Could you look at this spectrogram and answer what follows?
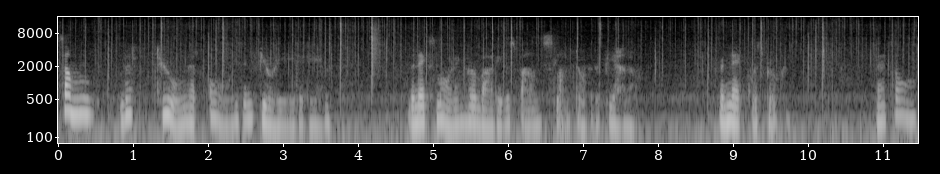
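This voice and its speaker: Casting: female actor as mature household cook, once a teacher, measured and quietly knowing, lowish voice, noisy vintage radio recording. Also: lightly acted. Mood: grave. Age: middle-aged or older. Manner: measured, gentle, grave. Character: kindly older woman cook, former schoolteacher, quietly knowing. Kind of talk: 1940s radio drama acting.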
